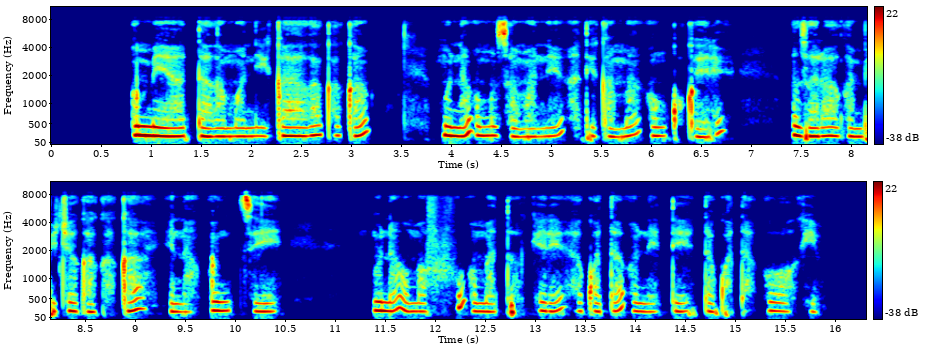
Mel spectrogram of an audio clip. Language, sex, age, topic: Oshiwambo, female, 18-24, agriculture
